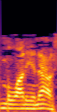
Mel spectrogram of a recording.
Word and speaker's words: Melania Knauss: It is Melania Knauss.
